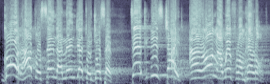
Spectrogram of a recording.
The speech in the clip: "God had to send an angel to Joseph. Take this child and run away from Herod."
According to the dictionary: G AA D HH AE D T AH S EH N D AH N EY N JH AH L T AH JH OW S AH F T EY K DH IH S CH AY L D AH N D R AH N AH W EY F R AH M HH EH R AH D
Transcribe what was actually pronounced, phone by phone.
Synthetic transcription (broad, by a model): G AA D HH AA D T AH S EH N D AH N EY N JH AH L T AH JH OW S AH F T EY K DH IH S CH AY L D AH N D R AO N AH W EY F R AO M HH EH R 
